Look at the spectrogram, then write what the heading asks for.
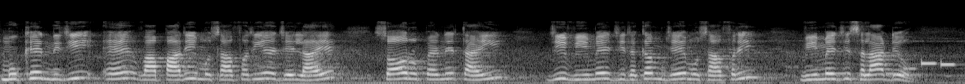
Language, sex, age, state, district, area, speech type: Sindhi, male, 30-45, Uttar Pradesh, Lucknow, rural, read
